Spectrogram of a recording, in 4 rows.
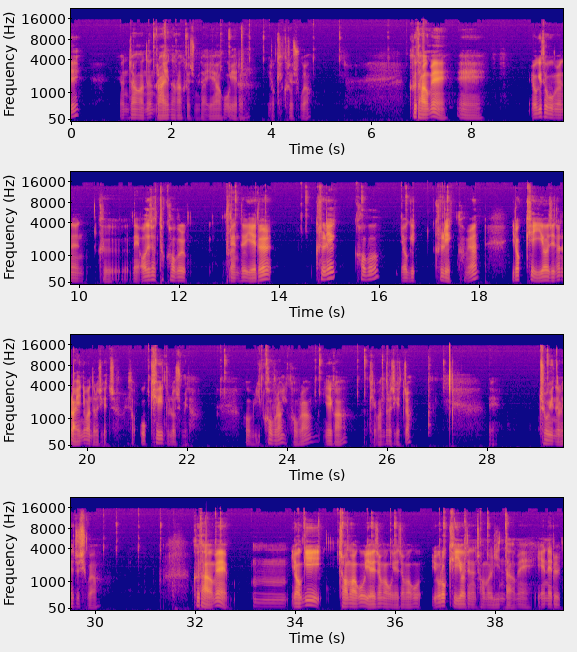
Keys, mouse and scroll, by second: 2.1 space, 3.3 shift+click, 23.9 shift+click, 24.9 shift+click, 35.2 shift+click, 37.5 space, 38.1 shift+click.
